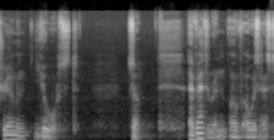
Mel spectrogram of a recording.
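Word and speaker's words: Sherman Joost: You just have to pronounce it German. In English it would sound horrible. Sherman jo. No, no, no. It's Sherman Yst.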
